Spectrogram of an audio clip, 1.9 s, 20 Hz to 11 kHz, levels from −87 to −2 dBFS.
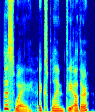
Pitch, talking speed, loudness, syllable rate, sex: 205 Hz, 160 wpm, -18 LUFS, 5.2 syllables/s, female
